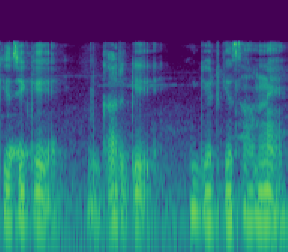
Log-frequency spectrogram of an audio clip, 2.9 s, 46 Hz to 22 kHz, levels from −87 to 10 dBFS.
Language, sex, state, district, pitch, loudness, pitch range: Hindi, male, Chhattisgarh, Raipur, 105 Hz, -18 LUFS, 100-105 Hz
